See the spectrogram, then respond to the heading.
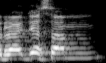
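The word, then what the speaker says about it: रजसम्: शांत शांत रजसम र ज स के ऊपर जो अनुस्वार है उसका म उच्चारण करेंगे तो रजसम तो उपति शंत रजसम उपति शंत रजसम इस प्रकार से इसको पढ़ना है।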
